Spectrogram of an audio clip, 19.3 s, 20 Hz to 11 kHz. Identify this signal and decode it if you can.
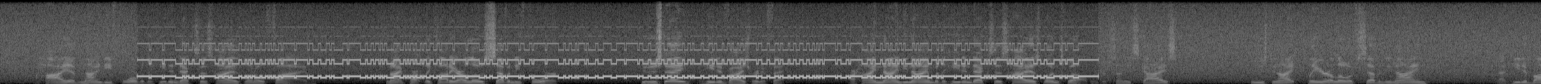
RTTY (45.45 baud, 170 Hz shift), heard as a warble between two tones, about 980 Hz centre, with speech in English. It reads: PER SANT JORDI NA GEMMA I EN DAN IRAN DEXCURSIO.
